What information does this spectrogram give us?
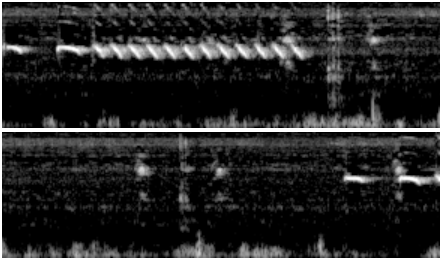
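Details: Wrentit playing on a branch, giving a fast even series of about fourteen high, sharp notes lasting under two seconds, with a shorter burst near the end; low thumping noise runs underneath throughout.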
